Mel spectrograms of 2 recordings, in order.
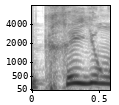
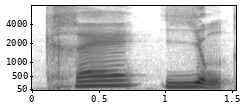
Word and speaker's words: crayon: And then when you get this Y between two vowels, then you will have this cré, so like if you would have I here, A-I, cré, and then another I here, yon, crayon, un crayon à lèvres,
